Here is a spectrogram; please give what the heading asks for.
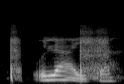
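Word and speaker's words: أولئك: The word is pronounced ulaika, not ulaika.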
